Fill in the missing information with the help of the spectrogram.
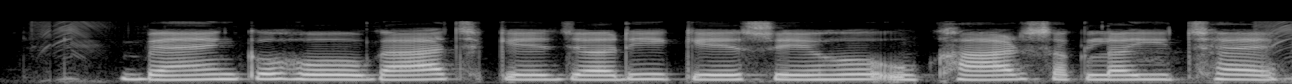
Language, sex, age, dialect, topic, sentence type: Magahi, male, 36-40, Western, agriculture, statement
